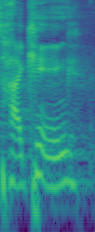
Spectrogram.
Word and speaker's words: Hykeng: My name is Hyking. You spell that H-Y-K-E-N-G.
